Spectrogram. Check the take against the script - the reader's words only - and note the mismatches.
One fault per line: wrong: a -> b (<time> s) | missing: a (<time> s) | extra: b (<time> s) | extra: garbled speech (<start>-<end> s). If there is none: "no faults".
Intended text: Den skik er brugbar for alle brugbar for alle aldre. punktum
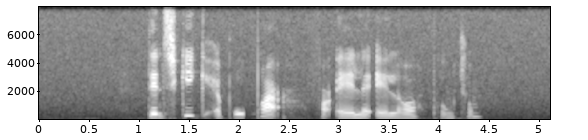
missing: brugbar for alle (3.4 s)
